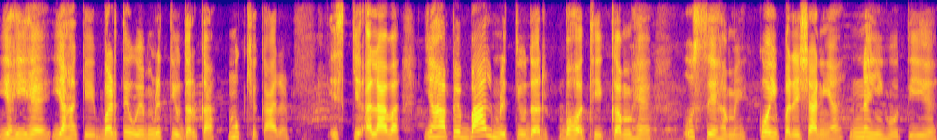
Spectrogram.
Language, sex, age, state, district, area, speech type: Hindi, female, 30-45, Uttar Pradesh, Sonbhadra, rural, spontaneous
